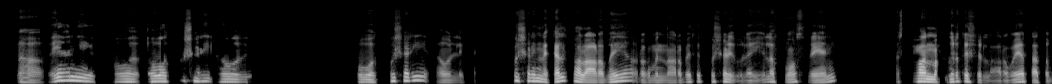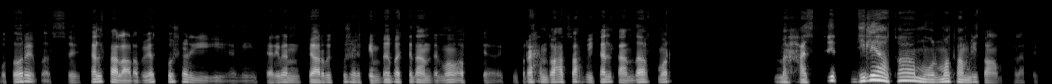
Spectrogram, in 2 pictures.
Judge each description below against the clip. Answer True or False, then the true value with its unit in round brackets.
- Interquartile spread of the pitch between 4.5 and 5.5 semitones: True (5.2 semitones)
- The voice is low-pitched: True (115 Hz)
